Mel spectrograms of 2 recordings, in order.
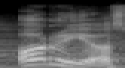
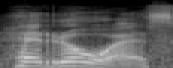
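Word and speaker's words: hórreos: These things behind me here are orollos, which Alex very beautifully in Galicia in the last video pronounced heroes, which was obviously quite wrong.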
